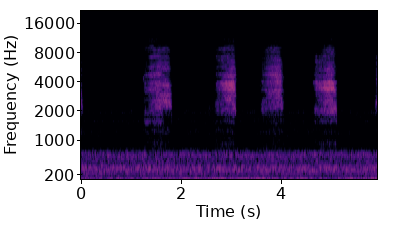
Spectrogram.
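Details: Four wild barn owl nestlings beg for food in their nest box while their mother delivers a rabbit; five noisy, hissing snore-like screeches roughly one per second, with a continuous low electrical hum underneath.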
